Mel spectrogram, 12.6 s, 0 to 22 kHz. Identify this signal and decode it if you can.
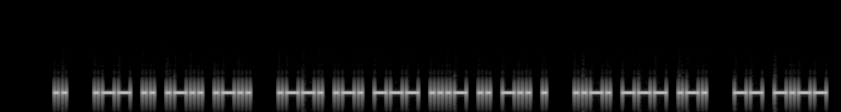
Morse code, heard as a keyed tone, about 20 wpm, 700 Hz. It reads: I WILL PROVIDE FOR MY
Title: Sentences from Top 1000 Words - Review Part 3 - 20wpm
